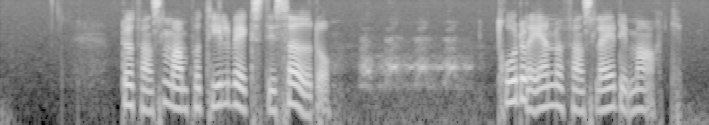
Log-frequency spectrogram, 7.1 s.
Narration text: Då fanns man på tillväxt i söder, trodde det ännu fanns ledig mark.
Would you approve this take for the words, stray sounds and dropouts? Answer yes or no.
no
